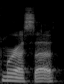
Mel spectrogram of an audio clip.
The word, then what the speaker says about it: Marisa: It's Marisa with 2 S's, but just spelled with 1.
